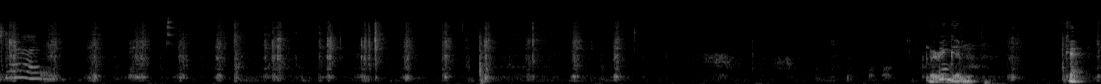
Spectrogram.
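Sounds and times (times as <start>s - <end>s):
crisp snack crunching: 0.0s - 6.4s.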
